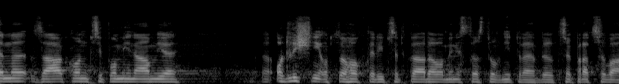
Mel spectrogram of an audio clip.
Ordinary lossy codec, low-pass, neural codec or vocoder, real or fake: MP3, 48 kbps; 9.9 kHz; codec, 44.1 kHz, 3.4 kbps, Pupu-Codec; fake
